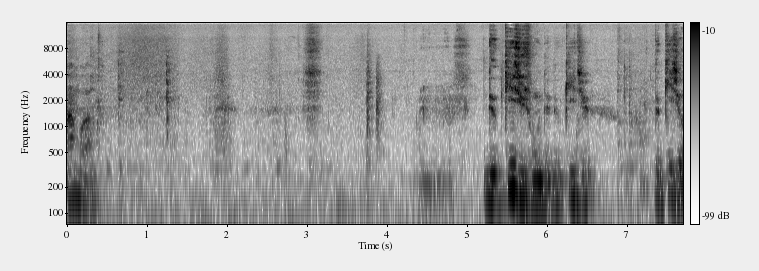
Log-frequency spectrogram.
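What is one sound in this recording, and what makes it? Two young men talk quietly close by.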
